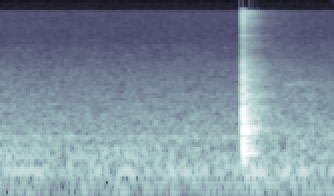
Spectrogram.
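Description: Quiet room tone broken by a single sharp click about one and a half seconds in, which dies away quickly.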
